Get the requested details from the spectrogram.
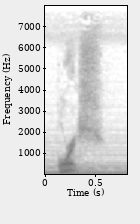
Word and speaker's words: Borscht: Just before we leave, for anyone that wants to stay, there is some, I want to make sure I pronounce it right, Borscht? That's Borscht. Okay, well, you know how to say it better than I do.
